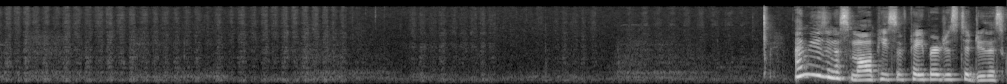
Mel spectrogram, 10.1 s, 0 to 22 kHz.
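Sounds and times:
crayon scratching on paper: 0:00.0 - 0:07.6.

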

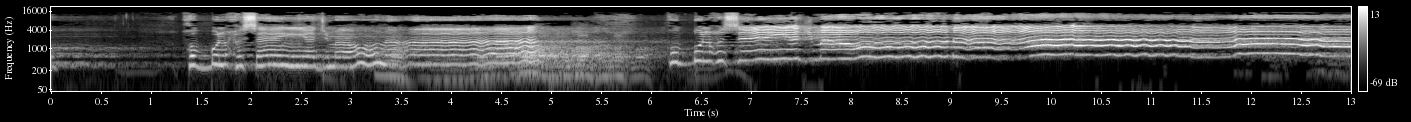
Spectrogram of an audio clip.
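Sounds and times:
boy singing unaccompanied: 0:01.7 - 0:08.4.

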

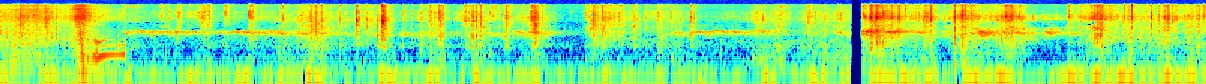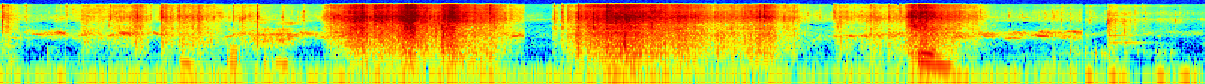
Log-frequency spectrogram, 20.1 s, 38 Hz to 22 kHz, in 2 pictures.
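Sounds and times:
dry leaves crackling underfoot: 0:00.0 - 0:19.8.

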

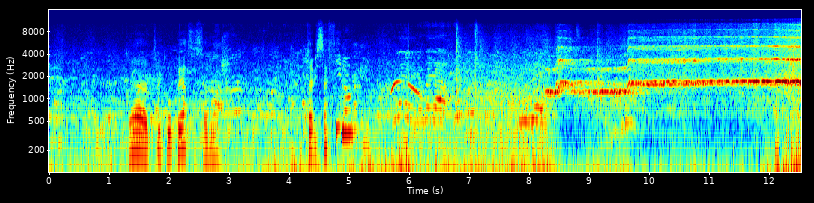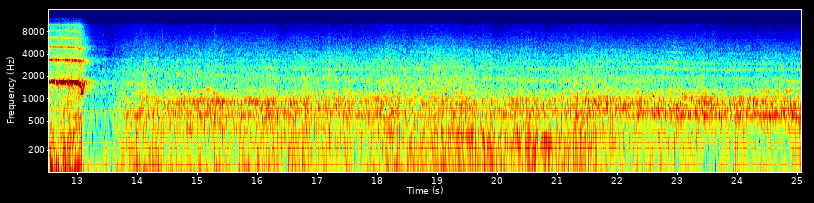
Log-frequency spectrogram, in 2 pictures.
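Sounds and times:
train wheels rumbling on rails: 0:05.7 - 0:25.0
steam locomotive whistle: 0:08.3 - 0:13.4.

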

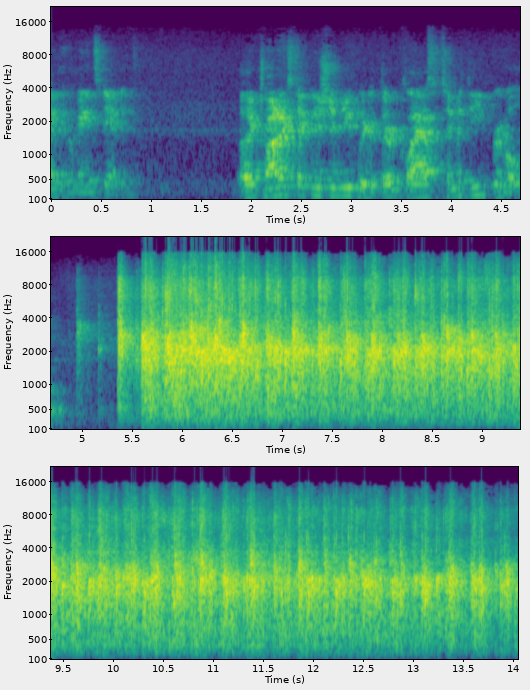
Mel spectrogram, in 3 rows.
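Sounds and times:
audience applauding: 0:05.3 - 0:14.0.

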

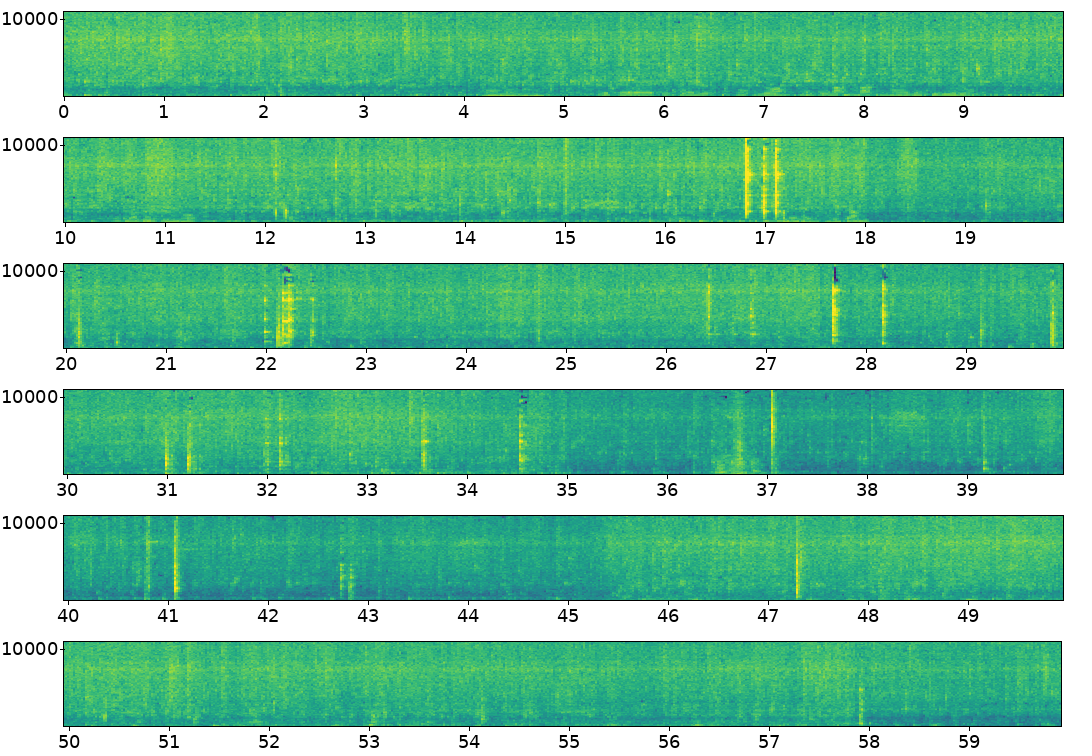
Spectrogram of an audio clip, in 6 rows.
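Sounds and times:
faint running water: 0:00.0 - 0:59.9
dishes and pots clinking: 0:16.0 - 0:17.4, 0:21.9 - 0:22.6, 0:26.4 - 0:27.0, 0:27.6 - 0:28.3, 0:31.0 - 0:32.4, 0:33.5 - 0:33.8.

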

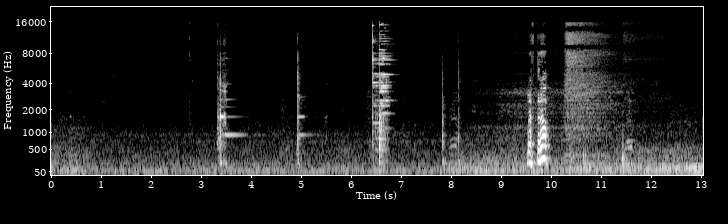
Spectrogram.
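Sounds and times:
metal clinking: 0:06.4 - 0:07.0.

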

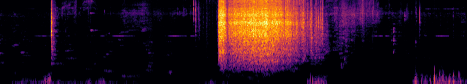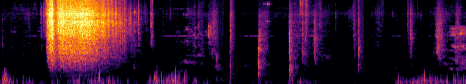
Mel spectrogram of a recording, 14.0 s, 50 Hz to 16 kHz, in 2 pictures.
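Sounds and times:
sand hissing through wire sieve: 0:03.3 - 0:05.0, 0:07.7 - 0:09.1
rough low crunching: 0:07.6 - 0:09.4.

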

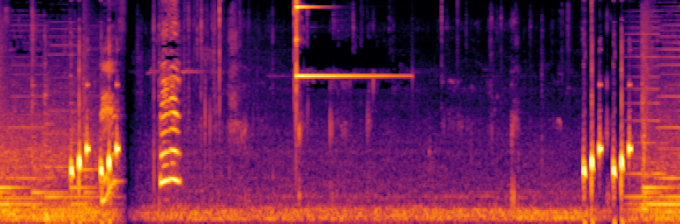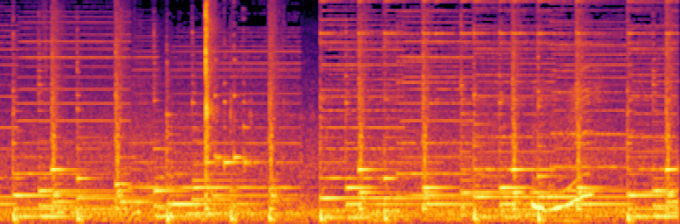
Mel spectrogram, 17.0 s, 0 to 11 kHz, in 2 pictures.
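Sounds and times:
bell ding: 0:03.7 - 0:05.2.

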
